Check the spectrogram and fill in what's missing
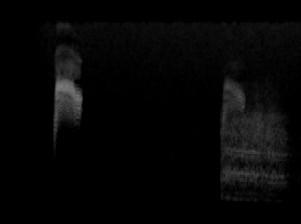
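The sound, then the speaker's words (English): A nighthawk gives one short, buzzy nasal call, then after a pause a booming, rushing whoosh of wings, made by a male at the bottom of its courtship dive, swells and fades. Both sounds are fairly loud and alone, with no voices. “Hear the call and the very unusual sound of the wings.”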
